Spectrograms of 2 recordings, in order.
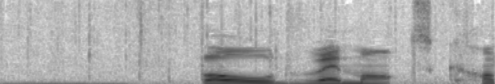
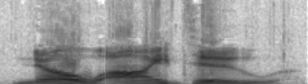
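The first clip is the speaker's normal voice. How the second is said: louder, slow defiant shout; 4 semitones higher, 8 dB louder, slower than usual. A narrator's reading. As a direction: insist loudly, drawn out.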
